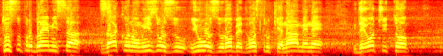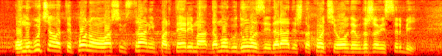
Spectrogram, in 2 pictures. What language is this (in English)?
Serbian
